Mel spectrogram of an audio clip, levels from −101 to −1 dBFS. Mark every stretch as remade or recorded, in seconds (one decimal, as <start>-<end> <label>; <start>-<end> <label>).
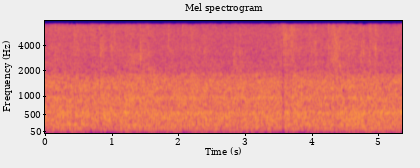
0.0-5.4 recorded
